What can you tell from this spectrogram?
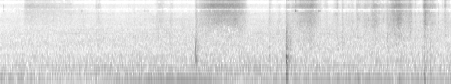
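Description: Steady low hum of refrigerated display freezers, with a brief hiss about four seconds in and a few sharp knocks, the loudest just before six seconds in.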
